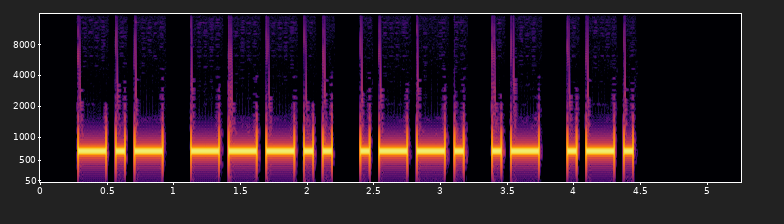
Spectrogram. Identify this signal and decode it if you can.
Morse code, heard as a keyed tone, about 17 wpm, 700 Hz. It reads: K8PAR
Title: USA Call Signs - 5 Characters - 17wpm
